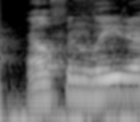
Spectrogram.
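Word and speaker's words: Elfen Lied: I don't know how to pronounce it, Elfin Lied or Elfin Lied? – Oh, yeah. – Elfin Lied, I think is how you pronounce it. – I think that's how it's pronounced, yeah.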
